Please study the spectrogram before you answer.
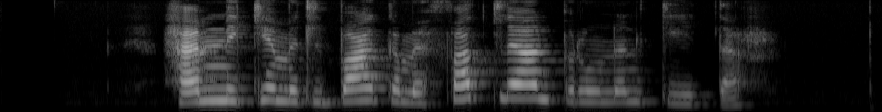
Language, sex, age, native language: Icelandic, female, 12, Icelandic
